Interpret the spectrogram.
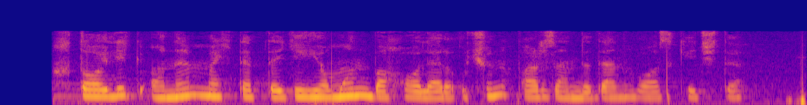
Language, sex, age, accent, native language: Uzbek, female, 18-24, Toshkent shahri, Uzbek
